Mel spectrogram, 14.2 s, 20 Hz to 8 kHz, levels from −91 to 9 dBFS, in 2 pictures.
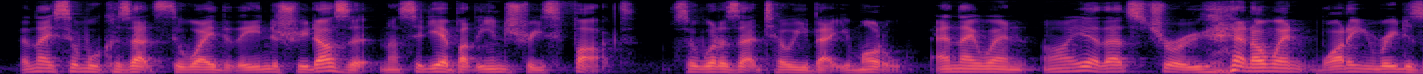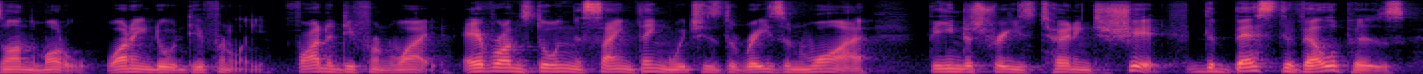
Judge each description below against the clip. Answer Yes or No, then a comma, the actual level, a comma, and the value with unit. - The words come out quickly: Yes, fast, 315 wpm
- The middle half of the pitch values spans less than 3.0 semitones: Yes, narrow, 2.4 semitones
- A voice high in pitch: No, low, 115 Hz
